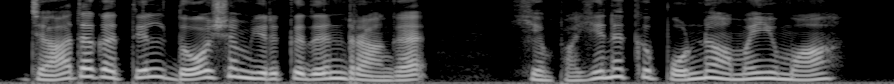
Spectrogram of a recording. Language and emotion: Tamil, fearful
